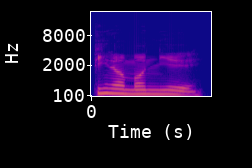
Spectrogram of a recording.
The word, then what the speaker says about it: Pinot Meunier: There are 3 grapes, and they are the Pinot Noir grape, the Chardonnay grape, and how do you pronounce that last one? The Pinot Meunier.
